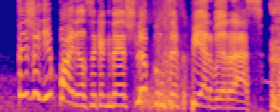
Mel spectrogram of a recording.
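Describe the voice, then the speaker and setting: Someone uses a put-on character voice, high-pitched and very fast, over clear background noise. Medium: fan dub. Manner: casual, wisecracking.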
